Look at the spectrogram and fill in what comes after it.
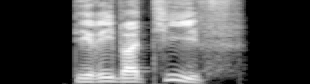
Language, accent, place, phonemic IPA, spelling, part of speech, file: German, Germany, Berlin, /ˌdeʁiːvaˑˈtiːf/, derivativ, adjective, De-derivativ.ogg
- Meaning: derivative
